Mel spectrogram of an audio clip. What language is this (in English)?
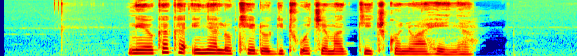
Luo (Kenya and Tanzania)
